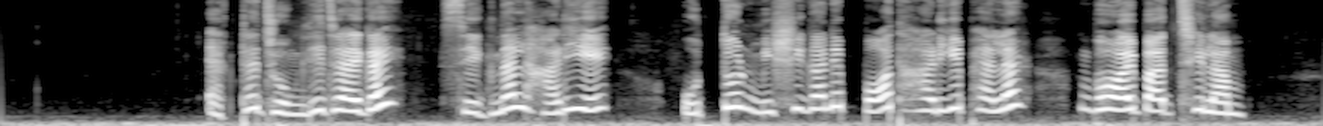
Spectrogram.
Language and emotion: Bengali, fearful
